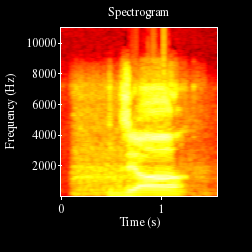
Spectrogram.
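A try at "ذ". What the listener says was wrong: اس کو صحیح کیجیے گا اور سختی کے ساتھ. جا کی آواز نہیں آنی چاہیے، زا کی آنی چاہیے.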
